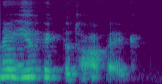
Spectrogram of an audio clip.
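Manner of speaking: play-acted huffy, affronted, indignant tone. Retelling a reply while on the verge of tears: imitating own indignant tone. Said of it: "I'm, like, indignant".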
